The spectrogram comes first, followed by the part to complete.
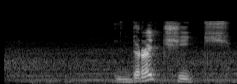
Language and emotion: Russian, neutral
